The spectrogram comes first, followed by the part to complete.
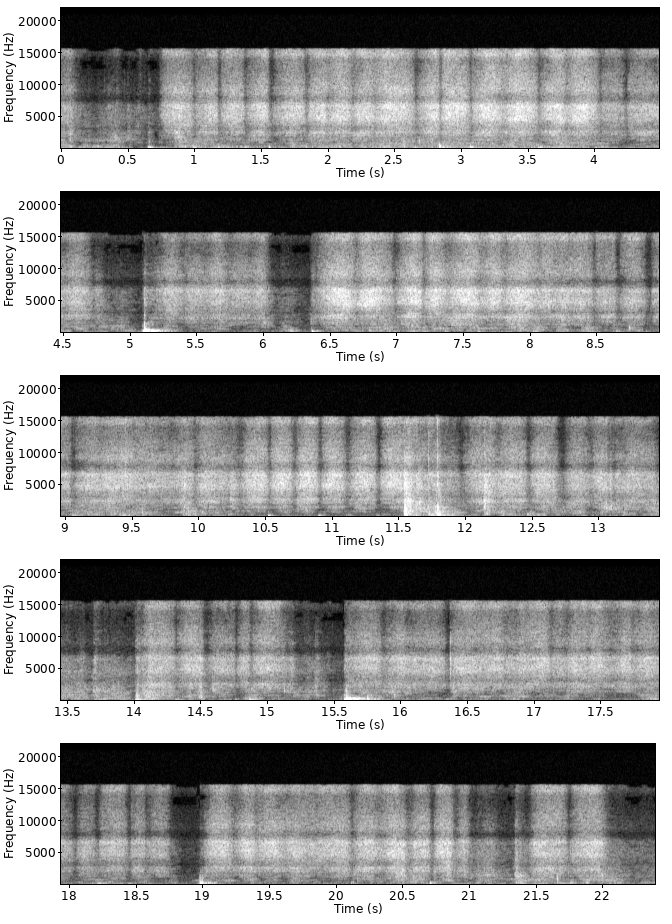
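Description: Whiteboard duster wiping marker off a whiteboard: long rubbing strokes, hissy and high-pitched, broken by short pauses, with a few sharp knocks between strokes.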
